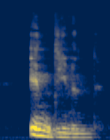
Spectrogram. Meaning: to offer, to hand in
- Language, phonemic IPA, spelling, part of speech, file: Dutch, /ˈɪndinə(n)/, indienen, verb, Nl-indienen.ogg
